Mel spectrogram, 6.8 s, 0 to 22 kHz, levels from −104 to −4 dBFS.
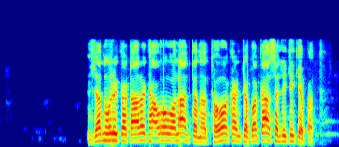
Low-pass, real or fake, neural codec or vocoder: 7.2 kHz; fake; codec, 24 kHz, 3.1 kbps, DualCodec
